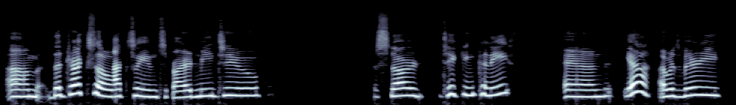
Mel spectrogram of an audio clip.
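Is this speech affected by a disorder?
Yes: cerebral palsy.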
